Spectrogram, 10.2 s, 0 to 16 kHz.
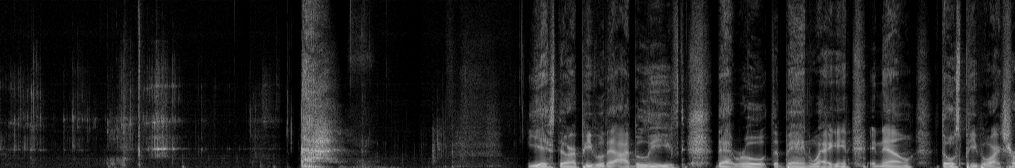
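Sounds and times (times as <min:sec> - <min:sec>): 
faint clinks of a glass: 0:00.0 - 0:02.9
small slurping and swallowing noises of a drink being sipped: 0:00.0 - 0:05.0
speech: 0:05.3 - 0:10.1.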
